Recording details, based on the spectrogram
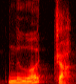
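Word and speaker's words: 哪吒: The proper pronunciation of his name in Mandarin would be Ne Zha.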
